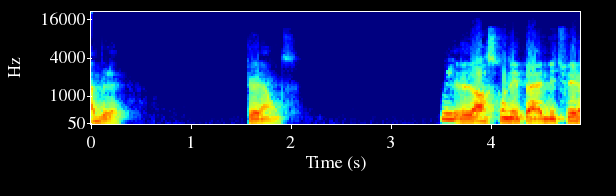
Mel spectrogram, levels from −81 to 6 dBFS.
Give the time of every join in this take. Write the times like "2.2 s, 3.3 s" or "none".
none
